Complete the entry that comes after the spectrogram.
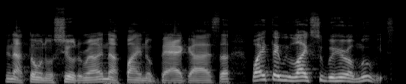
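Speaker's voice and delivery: ordinary talk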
